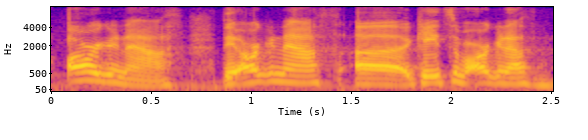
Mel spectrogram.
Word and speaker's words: Argonath: Argonath. I want to say Angarath, and I don't know why. Argonath.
